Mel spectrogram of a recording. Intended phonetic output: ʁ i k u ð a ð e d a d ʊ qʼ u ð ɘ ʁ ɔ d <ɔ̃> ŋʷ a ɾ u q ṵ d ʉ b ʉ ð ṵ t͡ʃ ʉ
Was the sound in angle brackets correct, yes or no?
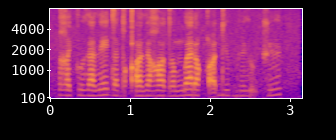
no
